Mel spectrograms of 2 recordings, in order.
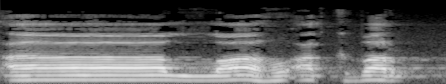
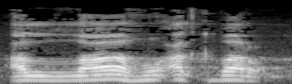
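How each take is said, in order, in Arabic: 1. حركة أول الكلمة الأولى ممدودة. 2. لا تُمَدّ حركة في أي من الكلمتين. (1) "فلا يمد الهمزة في الله، فلا يقول الله أكبر، هذا خطأ" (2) "يجب أن يأتي باللفظ معربا"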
